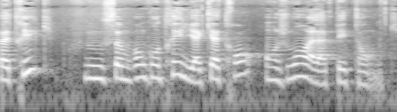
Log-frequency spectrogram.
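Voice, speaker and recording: On a very clean recording with a silent background, a woman speaks in a normal speaking voice at a moderate pace with ordinary pitch variation. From Savoie, southeastern France. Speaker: French teacher and interviewer. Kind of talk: interview. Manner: clear, formal.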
